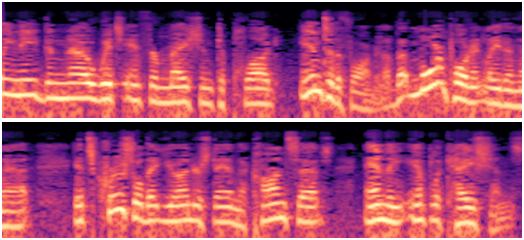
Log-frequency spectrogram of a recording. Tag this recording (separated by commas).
Speech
